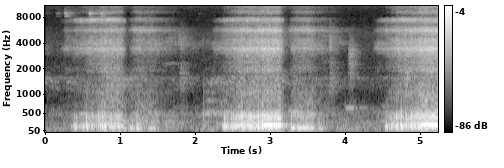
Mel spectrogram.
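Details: Labrador Retriever puppy asleep after playing, snoring loudly: low rumbling breaths swelling and fading in three uneven bursts, with a faint hiss on each inhale.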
